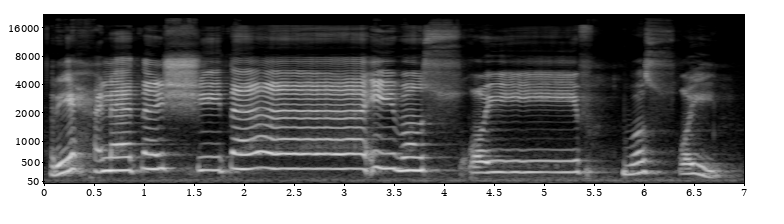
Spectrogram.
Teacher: ہم نے اس کو 4 الف کے برابر کھینچ کر پڑھنا ہے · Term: مد متصل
